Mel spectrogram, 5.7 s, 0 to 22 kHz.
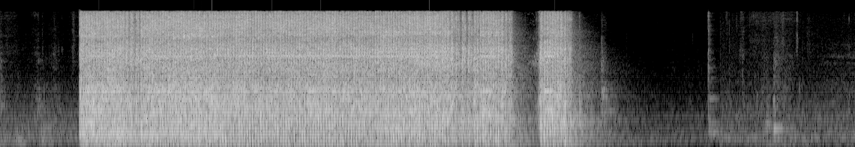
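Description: A ratchet tightens a fuel pump module bolt on a 1995-2001 Ford Explorer in a loud, rapid, unbroken run of clicks lasting about three seconds, then one short burst before it falls quiet.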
